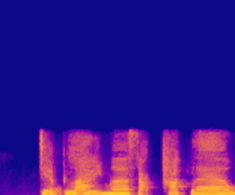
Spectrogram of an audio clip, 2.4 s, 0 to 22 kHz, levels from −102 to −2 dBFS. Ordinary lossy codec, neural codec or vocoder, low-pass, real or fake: none; codec, 16 kHz, 1 kbps, X-Codec, HuBERT features, trained on balanced general audio; 7.2 kHz; fake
